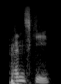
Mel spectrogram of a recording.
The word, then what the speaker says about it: Penske: Tyler, it's pronounced Pens Pensky, whatever. Pensky. Uh Mike Penske.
